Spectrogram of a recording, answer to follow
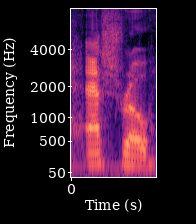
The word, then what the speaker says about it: Azztrro: Oh, by the way, you could pronounce it Azztrro, as Azztrro, so Azztrro?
